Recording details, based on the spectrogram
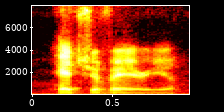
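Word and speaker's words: Hechavarría: was in the league, all the commentators kept saying his name was Adeiny Hechavarria. So, I was saying it. And then they found out it was pronounced Hechavarria. It looks like Hechavarria.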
